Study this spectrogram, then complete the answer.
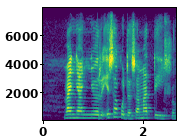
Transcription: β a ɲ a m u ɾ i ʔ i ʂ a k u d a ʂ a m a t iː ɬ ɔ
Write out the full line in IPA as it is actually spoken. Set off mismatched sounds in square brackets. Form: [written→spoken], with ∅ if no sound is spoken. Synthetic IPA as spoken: β a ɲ a [m→ɲ] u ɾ i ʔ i ʂ a k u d a ʂ a m a t iː ɬ ɔ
